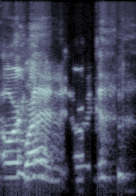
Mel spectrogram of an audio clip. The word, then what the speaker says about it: Oregon: It's Oregon. Yeah. No, Oregon.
